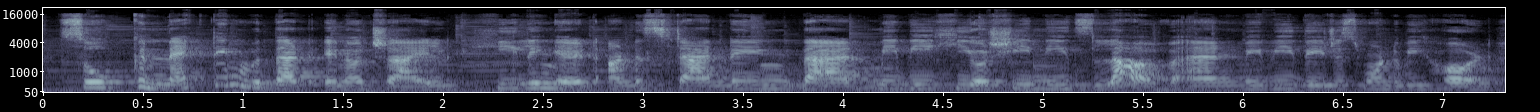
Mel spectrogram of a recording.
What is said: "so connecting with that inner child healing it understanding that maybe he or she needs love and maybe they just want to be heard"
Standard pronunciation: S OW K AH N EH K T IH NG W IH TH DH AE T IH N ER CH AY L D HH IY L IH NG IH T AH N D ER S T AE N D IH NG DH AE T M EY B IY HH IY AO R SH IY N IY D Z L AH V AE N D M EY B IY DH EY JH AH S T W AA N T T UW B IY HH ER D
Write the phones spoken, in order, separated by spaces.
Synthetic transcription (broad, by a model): S OW K AH N EH K T IH NG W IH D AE T IH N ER CH AY L D HH IY L IH NG IH T AH N D ER S T AE N D IH NG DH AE T M EY B IY HH IY AO R SH IY N IY D Z L AH V AE N D M EY B IY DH EY JH AH S T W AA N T T UW B IY HH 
